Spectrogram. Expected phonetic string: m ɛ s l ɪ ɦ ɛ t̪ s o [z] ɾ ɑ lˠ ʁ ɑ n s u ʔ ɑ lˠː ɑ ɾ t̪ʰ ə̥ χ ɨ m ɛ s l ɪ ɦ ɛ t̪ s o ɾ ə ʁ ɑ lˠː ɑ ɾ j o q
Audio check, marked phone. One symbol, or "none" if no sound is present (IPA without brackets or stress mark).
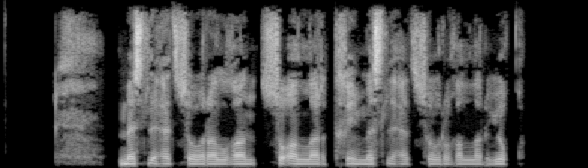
ʁ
